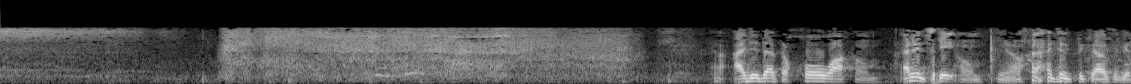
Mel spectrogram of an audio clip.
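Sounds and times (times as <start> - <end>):
person imitating deep rhythmic breathing exercise for pregnant women: 0.0 - 7.1
speech: 7.4 - 11.3
laughter: 10.2 - 11.3.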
